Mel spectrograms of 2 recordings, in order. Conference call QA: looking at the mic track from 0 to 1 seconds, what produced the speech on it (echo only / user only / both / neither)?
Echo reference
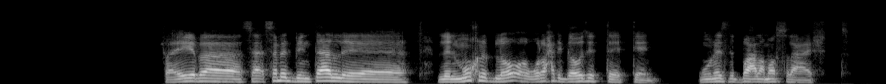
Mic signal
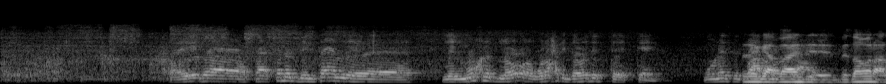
neither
